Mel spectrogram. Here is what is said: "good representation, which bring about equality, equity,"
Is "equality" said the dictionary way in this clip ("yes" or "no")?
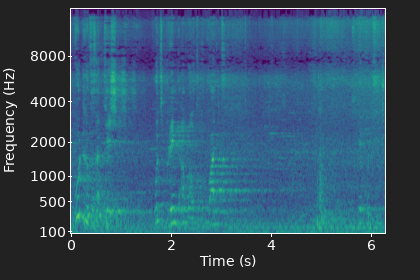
no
